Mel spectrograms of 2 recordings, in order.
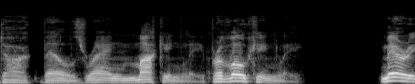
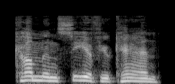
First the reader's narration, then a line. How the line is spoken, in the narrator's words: Jenna cried in a trembling voice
